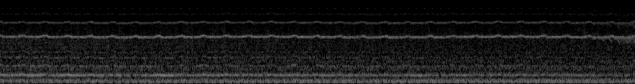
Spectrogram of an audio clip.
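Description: Electric guitar fed through a Moog Grandmother semi-modular synthesizer and effects, holding one whistle-like electronic note with a steady, even wobble in pitch. Near the end a rushing noise begins to swell in underneath it.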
